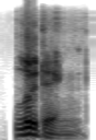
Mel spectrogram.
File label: "luting", American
